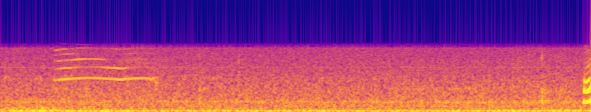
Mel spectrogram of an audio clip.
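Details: Tabby cat living with a White Swiss Shepherd dog gives a single steady, drawn-out meow lasting about a second, over a constant background hum, with Hebrew speech nearby.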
